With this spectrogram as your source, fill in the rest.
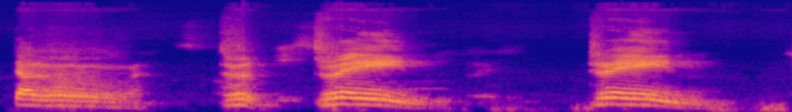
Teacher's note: Soft palate is raise, setting of the nasal passage, active articulator strike against the passive articulator several times. अब ये intermittently है ना, as a result the air escapes between the active and passive articulators intermittently, मतलब रुक रुक के। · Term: ट्रिल्स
